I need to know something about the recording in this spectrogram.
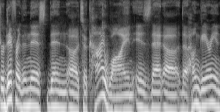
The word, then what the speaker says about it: Tokaji: Tokai. Yes. Yeah, spelled Tokaji, Tokaji. Yeah.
